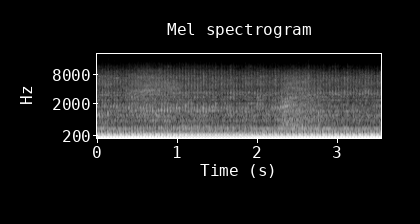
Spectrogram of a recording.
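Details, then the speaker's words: Petrol car ("the egg") idling steadily after misfire repair, settled down after running a while; deep even hum with regular soft pulse, no stumbles; normal warm idle, rear main leak still suspected. "And yeah, it actually sounds decent now that it's idled down and it figured itself out. She sounds all right. To be honest, sounds quite okay."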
